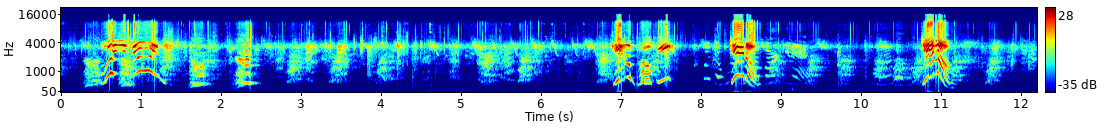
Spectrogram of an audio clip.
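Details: Dodger, a yellow Lab mix, Shelby, a black Lab and Australian Shepherd mix, and Elwood the Basset Hound run and play; sharp barks come in irregular bursts throughout, while people talk and urge them on in the background.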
